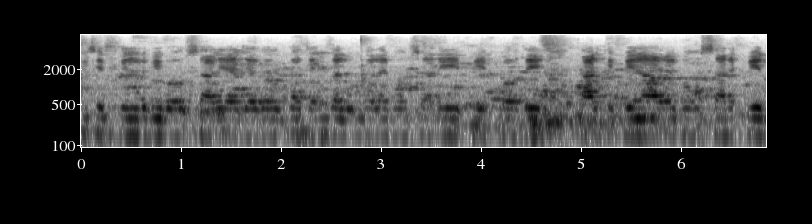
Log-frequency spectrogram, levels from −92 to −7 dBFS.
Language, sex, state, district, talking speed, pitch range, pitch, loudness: Hindi, male, Bihar, Vaishali, 140 wpm, 145-150 Hz, 145 Hz, -20 LUFS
